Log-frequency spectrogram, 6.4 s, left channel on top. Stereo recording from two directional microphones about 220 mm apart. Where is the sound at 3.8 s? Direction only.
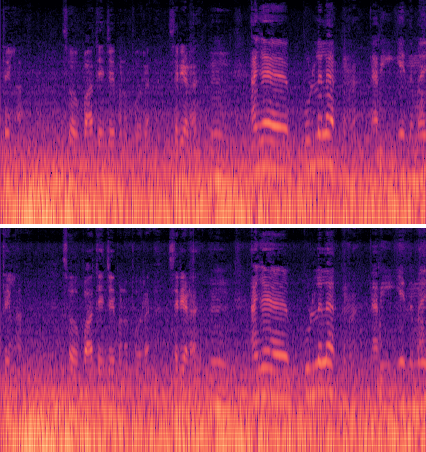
25° left (ahead or behind).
